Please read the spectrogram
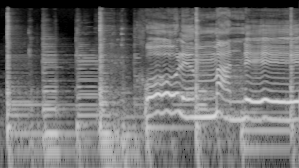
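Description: Live pop-rock: acoustic guitar chords with a male voice singing. The voice drops out briefly, then comes back about two seconds in and ends on a held note.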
